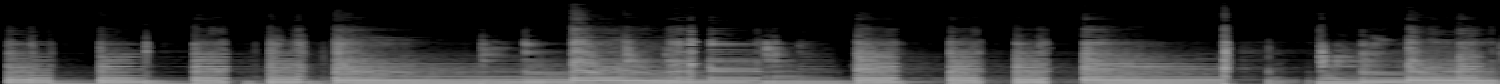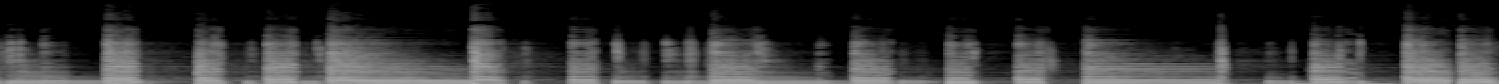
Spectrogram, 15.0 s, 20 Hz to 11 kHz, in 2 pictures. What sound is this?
House Guitar Loop 3
Funky guitar loop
